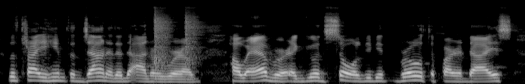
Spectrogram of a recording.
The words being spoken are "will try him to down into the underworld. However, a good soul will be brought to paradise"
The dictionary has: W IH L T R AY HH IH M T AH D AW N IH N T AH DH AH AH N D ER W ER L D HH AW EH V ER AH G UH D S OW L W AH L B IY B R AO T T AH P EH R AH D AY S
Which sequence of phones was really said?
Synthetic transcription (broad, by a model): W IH L T R AY HH IH M T AH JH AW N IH T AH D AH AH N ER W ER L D HH AW EH V ER AH G UH D S OW L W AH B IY B R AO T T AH P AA R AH D AY S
